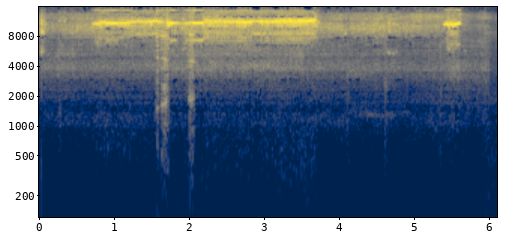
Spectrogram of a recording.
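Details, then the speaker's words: Ultrasonic piezoelectric bone saw making vertical and horizontal crestal osteotomies for sinus technique, about 5 mm distal to canine root, light sweeping motion; steady high-pitched hissing whine in bursts. "what's nice about this particular saw design that it that it has actually teeth cutting in vertical as well as the sagittal Direction so as again as with the sinus window osteotomy there's very little pressure just more of a sweeping motion"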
